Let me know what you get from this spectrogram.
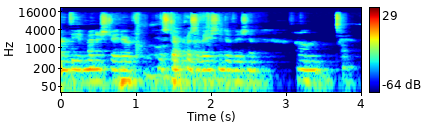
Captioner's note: none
